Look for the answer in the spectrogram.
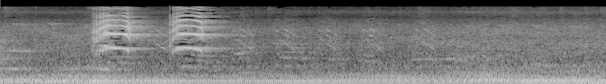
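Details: Blue macaw giving two loud, raspy, harmonic squawks about half a second apart, then quiet with a low steady hum and faint indoor background noise.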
